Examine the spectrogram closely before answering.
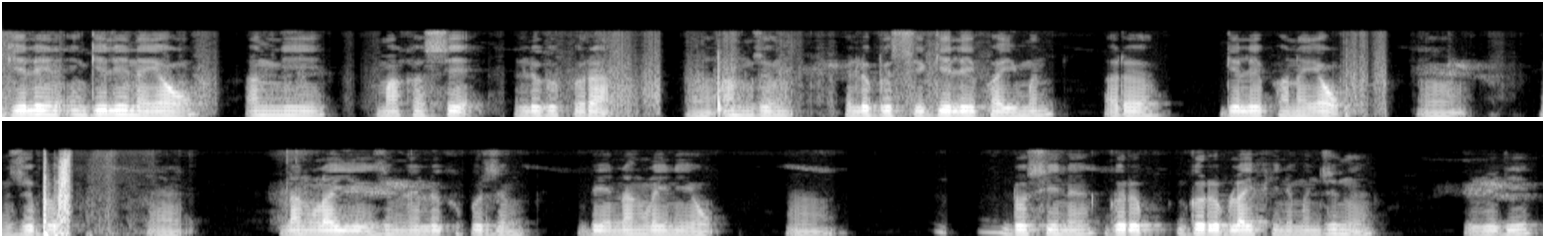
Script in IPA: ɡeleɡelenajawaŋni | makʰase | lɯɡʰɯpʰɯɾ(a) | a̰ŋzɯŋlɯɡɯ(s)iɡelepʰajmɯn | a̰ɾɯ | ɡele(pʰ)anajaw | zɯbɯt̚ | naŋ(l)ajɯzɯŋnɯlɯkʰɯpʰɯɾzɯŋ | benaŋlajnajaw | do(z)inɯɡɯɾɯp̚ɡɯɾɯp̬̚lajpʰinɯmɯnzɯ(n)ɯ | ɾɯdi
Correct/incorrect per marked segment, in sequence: correct, correct, correct, correct, incorrect, incorrect

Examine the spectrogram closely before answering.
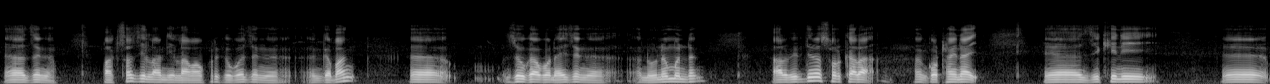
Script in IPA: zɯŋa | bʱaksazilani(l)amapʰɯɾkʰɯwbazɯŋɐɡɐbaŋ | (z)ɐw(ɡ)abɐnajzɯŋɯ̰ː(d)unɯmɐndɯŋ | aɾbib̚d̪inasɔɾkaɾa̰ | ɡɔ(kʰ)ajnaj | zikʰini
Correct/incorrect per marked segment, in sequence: correct, correct, correct, incorrect, incorrect

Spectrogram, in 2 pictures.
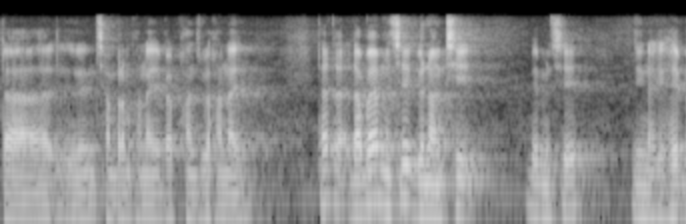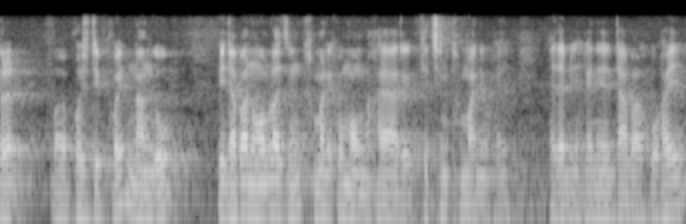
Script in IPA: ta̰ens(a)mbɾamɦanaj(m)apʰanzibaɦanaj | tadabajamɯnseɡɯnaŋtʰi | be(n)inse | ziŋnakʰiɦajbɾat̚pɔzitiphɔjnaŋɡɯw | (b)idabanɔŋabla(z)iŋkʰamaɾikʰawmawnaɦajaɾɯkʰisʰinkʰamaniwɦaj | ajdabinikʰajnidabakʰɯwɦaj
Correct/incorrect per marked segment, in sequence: correct, incorrect, incorrect, correct, correct

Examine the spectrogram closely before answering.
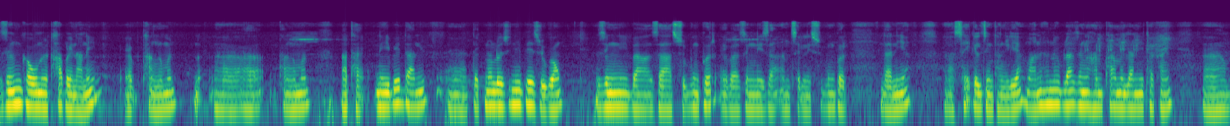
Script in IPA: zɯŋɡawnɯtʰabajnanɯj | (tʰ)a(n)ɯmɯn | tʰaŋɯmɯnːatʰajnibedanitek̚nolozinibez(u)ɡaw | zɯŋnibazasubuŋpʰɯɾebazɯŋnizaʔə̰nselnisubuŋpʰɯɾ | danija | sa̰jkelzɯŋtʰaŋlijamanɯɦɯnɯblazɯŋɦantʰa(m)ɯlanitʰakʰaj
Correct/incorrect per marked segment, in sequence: correct, incorrect, correct, correct

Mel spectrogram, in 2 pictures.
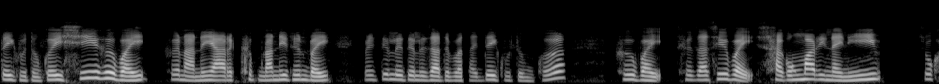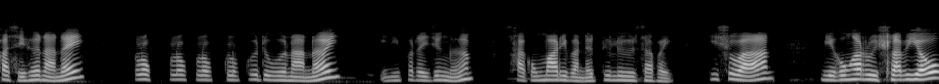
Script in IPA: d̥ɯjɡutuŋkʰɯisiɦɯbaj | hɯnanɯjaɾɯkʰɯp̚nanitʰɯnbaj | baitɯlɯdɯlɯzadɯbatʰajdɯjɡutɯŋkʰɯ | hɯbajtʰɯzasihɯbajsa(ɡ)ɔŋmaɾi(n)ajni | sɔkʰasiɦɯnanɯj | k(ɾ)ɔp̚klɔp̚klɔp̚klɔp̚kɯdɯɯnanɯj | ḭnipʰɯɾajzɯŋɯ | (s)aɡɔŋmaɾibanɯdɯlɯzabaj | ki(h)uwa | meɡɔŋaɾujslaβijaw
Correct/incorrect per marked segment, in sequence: correct, correct, incorrect, correct, incorrect

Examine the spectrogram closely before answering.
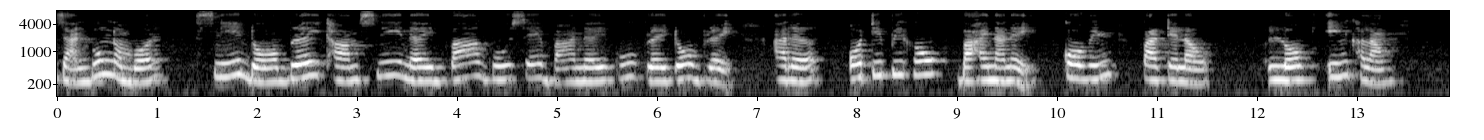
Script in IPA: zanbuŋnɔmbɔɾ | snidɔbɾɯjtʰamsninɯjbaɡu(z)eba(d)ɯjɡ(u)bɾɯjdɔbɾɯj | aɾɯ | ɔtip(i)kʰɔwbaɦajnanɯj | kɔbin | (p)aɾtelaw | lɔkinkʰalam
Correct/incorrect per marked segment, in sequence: incorrect, incorrect, correct, correct, correct

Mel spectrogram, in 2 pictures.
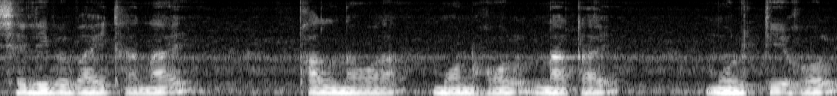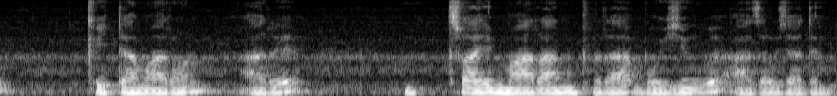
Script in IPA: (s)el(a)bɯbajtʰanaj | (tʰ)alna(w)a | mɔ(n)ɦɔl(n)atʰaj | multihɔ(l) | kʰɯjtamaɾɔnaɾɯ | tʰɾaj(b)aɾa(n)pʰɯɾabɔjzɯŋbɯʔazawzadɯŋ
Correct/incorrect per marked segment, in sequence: correct, incorrect, incorrect, correct, correct, correct, correct, incorrect, correct

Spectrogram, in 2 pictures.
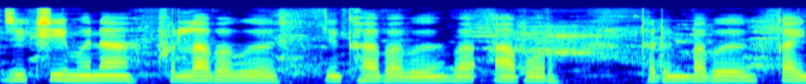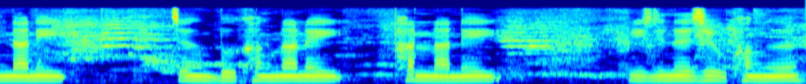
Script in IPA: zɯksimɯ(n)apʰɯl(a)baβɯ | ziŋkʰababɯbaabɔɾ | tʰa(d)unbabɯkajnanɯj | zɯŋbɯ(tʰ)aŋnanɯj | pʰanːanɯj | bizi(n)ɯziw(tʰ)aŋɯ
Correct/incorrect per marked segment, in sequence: correct, correct, correct, incorrect, correct, incorrect

